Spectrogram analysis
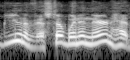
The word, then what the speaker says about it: Buena Vista: I was mispronouncing it. It's not Buena. The locals call it Buena Vista.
